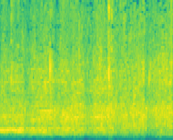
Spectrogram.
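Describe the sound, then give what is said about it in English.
Loud, dense applause from an audience, a steady wash of many hands clapping at once for the full stretch without any voices. “For that alone, a huge round of applause.”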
